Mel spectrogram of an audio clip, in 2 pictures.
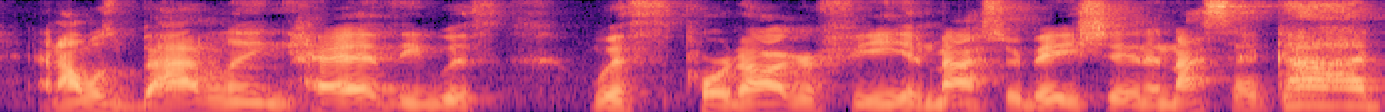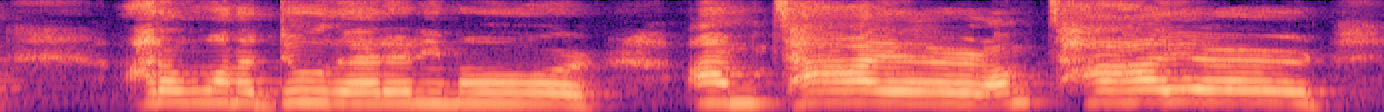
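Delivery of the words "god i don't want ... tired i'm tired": put-on very high screaming cry, tired and drawn out. Retelling praying aloud in an empty house: retelling a scream. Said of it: "I'm screaming at the top of my lungs".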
